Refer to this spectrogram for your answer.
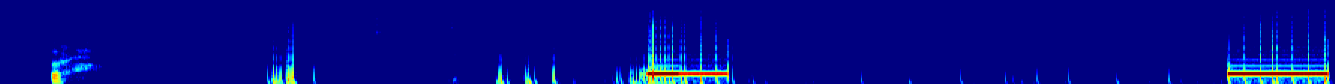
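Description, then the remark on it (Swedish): A telephone ringback tone sounds twice, two steady, fairly loud beeps about six seconds apart, after a breathy sigh and scattered clicks and taps as a call to a seller is placed from Kristinehamn, Värmland, Sweden. “Ja, men då tror jag att du ringer då.”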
